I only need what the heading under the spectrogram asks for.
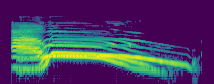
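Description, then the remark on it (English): Hosts imitate wolves, letting out one long, loud howl together that rises sharply, holds, then slowly sinks in pitch over about four seconds before trailing off. “let's howl out.”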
